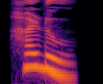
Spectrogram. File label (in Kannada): "ಹಾಡಿ", Kannada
